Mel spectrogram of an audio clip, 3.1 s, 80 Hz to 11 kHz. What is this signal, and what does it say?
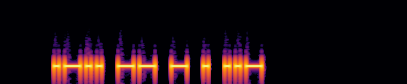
Morse code, heard as a keyed tone, about 28 wpm, 700 Hz. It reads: LMTEU
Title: Code Groups - 5 Letters - 30wpm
